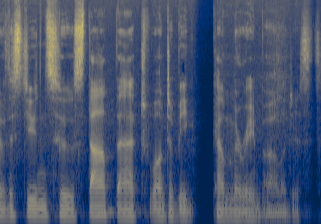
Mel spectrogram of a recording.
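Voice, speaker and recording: With a German accent, a man talks at a moderate pace and ordinary pitch variation. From Germany. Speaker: podcast panel member, gamer. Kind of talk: casual chat.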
